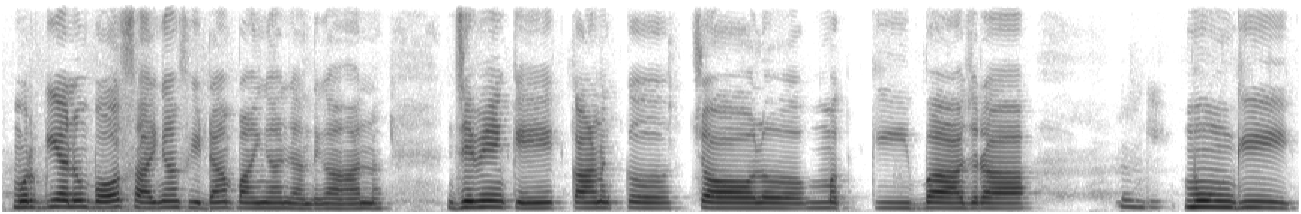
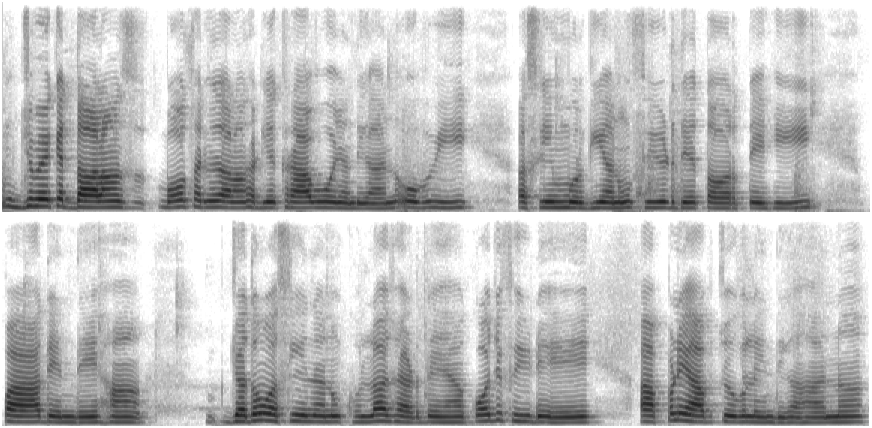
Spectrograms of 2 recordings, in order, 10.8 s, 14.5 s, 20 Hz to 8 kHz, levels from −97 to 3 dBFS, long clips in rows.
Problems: background conversations at intervals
